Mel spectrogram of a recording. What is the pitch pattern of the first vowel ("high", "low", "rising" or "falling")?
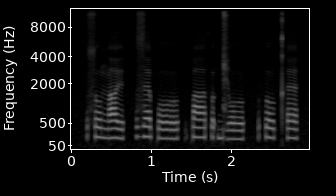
falling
